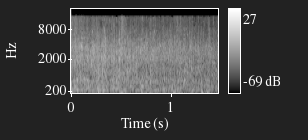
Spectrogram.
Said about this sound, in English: It's been raining a bit, so you can hear the water streaming down the track. Ooh, she's a bit slippery.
